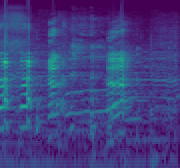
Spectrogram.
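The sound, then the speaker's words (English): A person imitates a goose with about four loud, nasal honks in an uneven rhythm, each a short, buzzy, strained vocal burst. “My goose honk.”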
